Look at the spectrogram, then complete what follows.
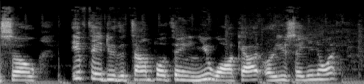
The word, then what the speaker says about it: tampo: Let's continue our tampo.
